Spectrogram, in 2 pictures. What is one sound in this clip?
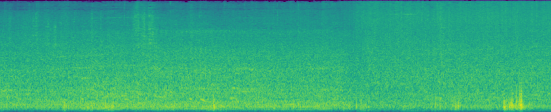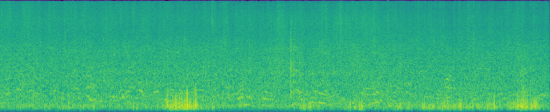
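A fountain splashes and bubbles steadily.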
